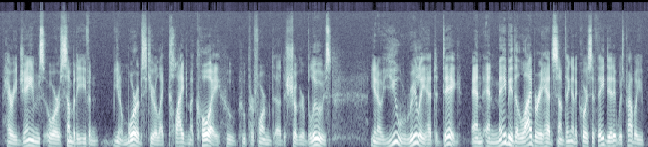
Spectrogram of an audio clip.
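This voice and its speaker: This interview guest, a middle-aged American old-time radio host, has a lowish, somewhat bright voice, captured on a dry recording. Animated at a moderate pace, he talks casually and reflectively, musing aloud in a discursive, thoughtful way and backing his points with examples and made-up quotes.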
